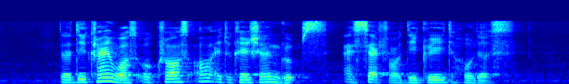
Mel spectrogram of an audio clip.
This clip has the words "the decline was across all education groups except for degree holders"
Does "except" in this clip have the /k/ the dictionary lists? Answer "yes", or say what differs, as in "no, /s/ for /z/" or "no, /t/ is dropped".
no, /k/ is dropped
